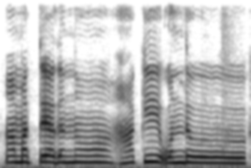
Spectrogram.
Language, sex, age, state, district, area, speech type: Kannada, female, 18-30, Karnataka, Chikkamagaluru, rural, spontaneous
